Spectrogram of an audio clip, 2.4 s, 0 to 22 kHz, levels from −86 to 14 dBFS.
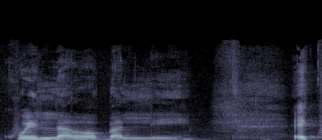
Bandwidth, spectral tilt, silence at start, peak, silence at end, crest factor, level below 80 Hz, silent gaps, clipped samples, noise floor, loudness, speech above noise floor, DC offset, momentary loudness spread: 16 kHz; -4.5 dB/octave; 0.05 s; -6 dBFS; 0 s; 22 dB; -80 dBFS; none; under 0.1%; -45 dBFS; -27 LUFS; 19 dB; under 0.1%; 20 LU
